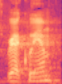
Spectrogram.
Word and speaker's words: Requiem: Requiem. How do you say that? – Requiem. – Requiem. All right, I was pretty close. – You were right on.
